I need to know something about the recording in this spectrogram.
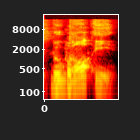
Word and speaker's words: Bugatti: Where's your Bugatti boy? I don't know why I marked this comment. They've already given you the correct pronunciation. It's Bugatti. Bugatti.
